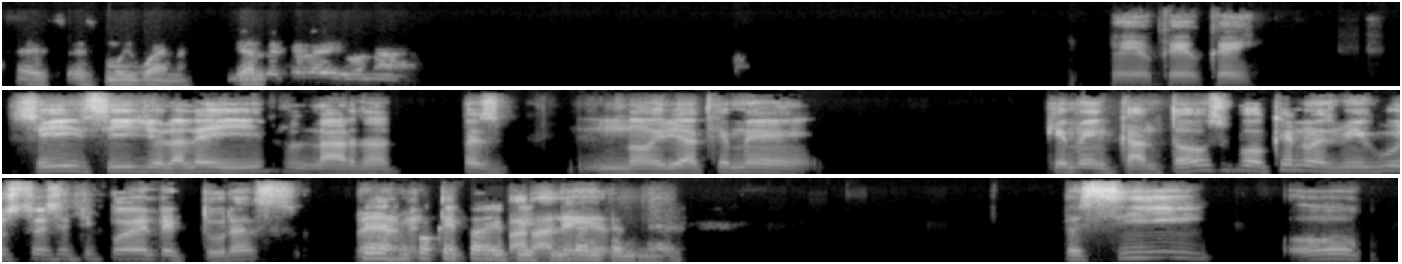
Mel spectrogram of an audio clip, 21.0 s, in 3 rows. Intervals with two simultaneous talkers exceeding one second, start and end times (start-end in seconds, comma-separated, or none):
15.8-17.1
